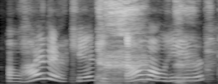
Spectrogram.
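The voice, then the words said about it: Elmo impression. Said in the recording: “Elmo impersonations ... Can you give us your Elmo impression? ... Now that is good. ... the Elmo voice”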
